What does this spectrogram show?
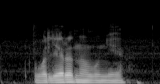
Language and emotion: Russian, neutral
